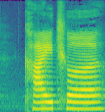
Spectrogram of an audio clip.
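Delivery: "开车" very slow, flat high tone; practicing tones. Shown as a demonstration. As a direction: stretch "开车" on one level pitch. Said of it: "flat the entire time".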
